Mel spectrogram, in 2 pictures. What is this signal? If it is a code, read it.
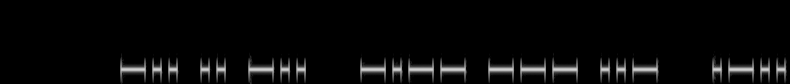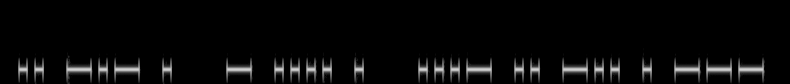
Morse code, heard as a keyed tone, about 16 wpm, 700 Hz. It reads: DID YOU LIKE THE VIDEO
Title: Sentences from Top 1000 Words - Review Part 4 - 15wpm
